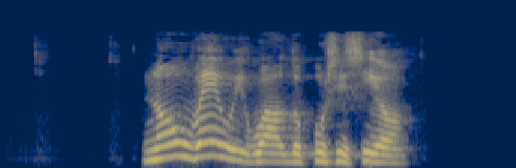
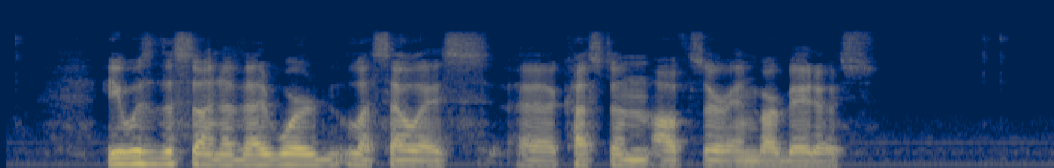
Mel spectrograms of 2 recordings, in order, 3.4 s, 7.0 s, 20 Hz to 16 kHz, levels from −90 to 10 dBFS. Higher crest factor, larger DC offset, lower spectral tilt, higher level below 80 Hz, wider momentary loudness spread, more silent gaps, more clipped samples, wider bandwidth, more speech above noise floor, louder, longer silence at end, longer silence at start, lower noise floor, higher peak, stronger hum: about the same, 16 dB vs 18 dB; neither; second, -5 dB/octave vs -8 dB/octave; about the same, -62 dBFS vs -58 dBFS; second, 5 LU vs 11 LU; neither; neither; about the same, 8 kHz vs 7.8 kHz; first, 52 dB vs 41 dB; first, -17 LUFS vs -23 LUFS; second, 0.75 s vs 1.4 s; first, 0.95 s vs 0.7 s; first, -69 dBFS vs -63 dBFS; about the same, -4 dBFS vs -6 dBFS; neither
